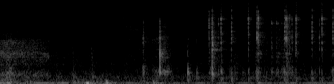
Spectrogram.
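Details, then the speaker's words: Worn 25-year-old Microsoft Mouse 2.0 button: each press gives a quick cluster of small clicks instead of one clean snap; the new-old-stock replacement gives a single sharp click. Worn, bouncing switch. "like it's making multiple clicks when I press the button there"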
